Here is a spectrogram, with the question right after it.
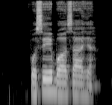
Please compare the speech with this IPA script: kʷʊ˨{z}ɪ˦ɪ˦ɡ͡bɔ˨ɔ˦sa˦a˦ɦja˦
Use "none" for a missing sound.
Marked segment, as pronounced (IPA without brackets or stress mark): s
